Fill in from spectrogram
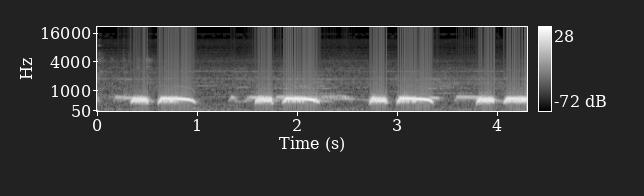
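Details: Spotted dove of the thổ voice style used as a decoy bird, giving low cooing phrases of arched, hollow notes in bursts about half a second long, repeated steadily with short gaps.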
